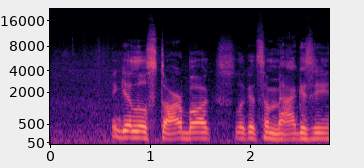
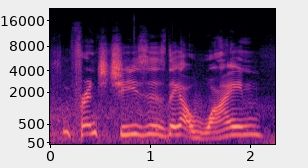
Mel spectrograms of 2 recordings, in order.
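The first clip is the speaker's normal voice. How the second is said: excited; 6 semitones higher than usual. Real, not acted. Excited praise of French food.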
